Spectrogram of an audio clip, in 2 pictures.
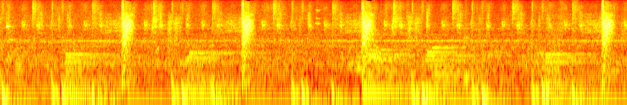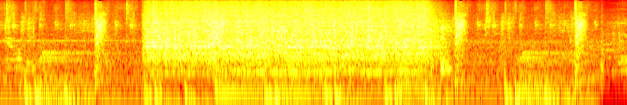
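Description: Background music with a steady beat. About ten seconds in, a countertop blender runs loudly for about four seconds, blending a drink and drowning out the music, then stops.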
